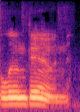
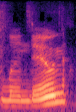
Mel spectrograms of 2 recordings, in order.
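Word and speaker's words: Lon'qu: actually the next one and yes apparently it's pronounced loom doon i wouldn't think it would be pronounced loondoon but it is because i guess pronunciation hates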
